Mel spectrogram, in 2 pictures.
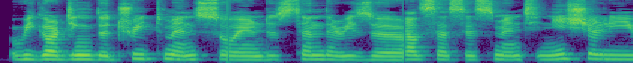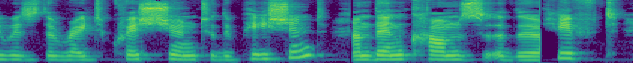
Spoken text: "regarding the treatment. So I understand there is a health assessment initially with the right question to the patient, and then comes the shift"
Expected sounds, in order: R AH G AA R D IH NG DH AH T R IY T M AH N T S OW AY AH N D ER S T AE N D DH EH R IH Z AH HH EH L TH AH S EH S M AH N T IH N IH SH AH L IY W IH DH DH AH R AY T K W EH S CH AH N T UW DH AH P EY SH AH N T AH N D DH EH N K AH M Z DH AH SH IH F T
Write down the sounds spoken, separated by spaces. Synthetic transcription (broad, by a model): R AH G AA R D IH NG DH AH T R IY T M AH N T S OW AY AH N D ER S T AE N D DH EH R IH Z AH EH L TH AH S EH S M AH N T IH N IH SH AH L IY W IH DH DH AH R AY T K W EH S CH AH N T UW DH AH P EY SH AH N T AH N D DH EH N K AH M Z DH AH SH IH F T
